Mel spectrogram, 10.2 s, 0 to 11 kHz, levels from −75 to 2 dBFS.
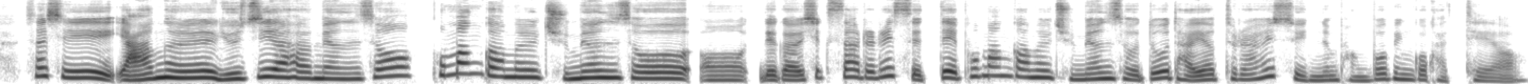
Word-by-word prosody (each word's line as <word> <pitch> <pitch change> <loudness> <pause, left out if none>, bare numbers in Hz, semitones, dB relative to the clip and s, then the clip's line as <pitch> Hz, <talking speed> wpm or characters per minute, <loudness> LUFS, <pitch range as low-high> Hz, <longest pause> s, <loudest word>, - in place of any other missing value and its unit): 사실 260 - +2
양을 255 +6 +5
유지하면서 240 +4 +1
포만감을 340 -8 0
주면서 240 -2 +2
어 175 0 -6
내가 180 -1 -1
식사를 270 +4 -3
했을 315 - -2
때 260 +4 +2
포만감을 315 -2 -3
주면서도 220 +2 -2
다이어트를 195 +2 -4
할 305 - -1
수 225 - -6
있는 170 -1 -6
방법인 195 +6 -6
거 185 - -6
같아요. 145 -2 -12
235 Hz, 290 characters per minute, -21 LUFS, 190-280 Hz, -, 양을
